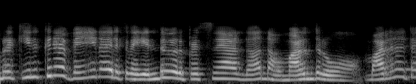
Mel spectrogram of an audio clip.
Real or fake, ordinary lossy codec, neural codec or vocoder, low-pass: fake; MP3, 64 kbps; codec, 16 kHz, about 1 kbps, DyCAST, with the encoder's durations; 7.2 kHz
